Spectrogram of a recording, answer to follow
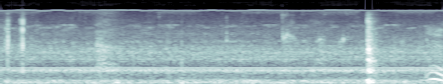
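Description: Steady background hiss with a constant faint hum, broken by one sharp click near the end.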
